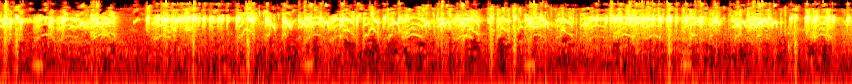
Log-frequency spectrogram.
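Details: Sunbird lure recording for all sunbird types: nearly unbroken, shrill twittering and buzzy high trills from several overlapping callers, with one brief pause near the start.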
